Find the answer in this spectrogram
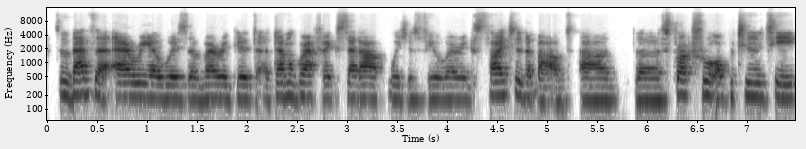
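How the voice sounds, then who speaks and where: A woman talks at a fairly quick pace. Her delivery is monotone and flat. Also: fairly low pitch for a woman. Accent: Mandarin. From China. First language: Mandarin. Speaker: fund manager. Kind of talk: interview.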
